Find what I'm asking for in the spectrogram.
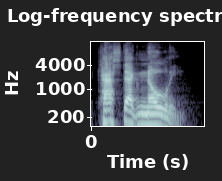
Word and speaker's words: Castagnoli: If you want to say it how it's spelt, it's Claudio Castagnoli, but it's actually, if you say it phonetically, it's Castagnoli. Or Castagnoli, however you want to say it. If you say it phonetically, Castagnoli.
